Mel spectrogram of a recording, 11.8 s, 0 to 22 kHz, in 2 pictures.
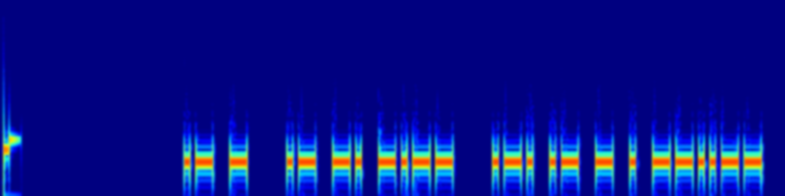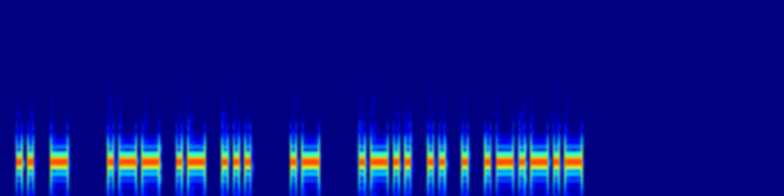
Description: Morse code, heard as a keyed tone, about 28 wpm, 700 Hz. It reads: AT ANY RATE, IT WAS A LIE.
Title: Sentences from Top 1600 Words 28wpm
